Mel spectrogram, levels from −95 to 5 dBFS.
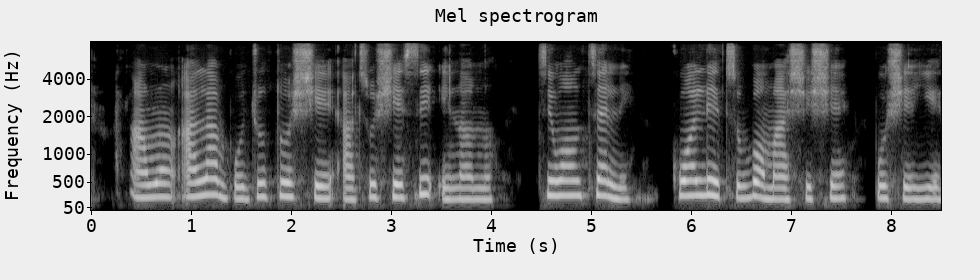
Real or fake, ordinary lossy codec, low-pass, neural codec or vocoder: fake; none; none; codec, 16 kHz, 4.8 kbps, FACodec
